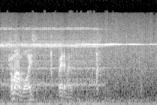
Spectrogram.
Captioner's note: phone ringing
